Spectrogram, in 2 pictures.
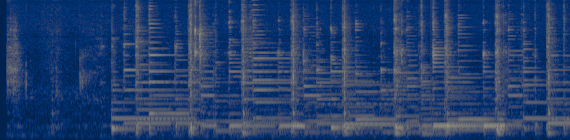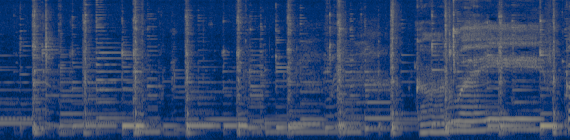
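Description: Acoustic guitar playing a chordal intro that starts about a second and a half in, after a brief quiet moment. Near the end a man's singing voice comes in over the guitar.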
